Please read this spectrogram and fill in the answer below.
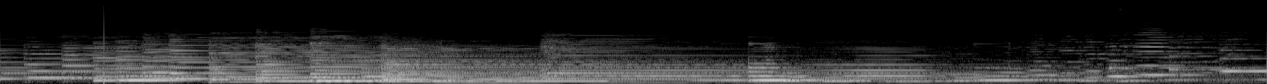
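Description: Free-improvised music on bowed violas and untuned piano: overlapping held string notes over low sustained tones, with piano notes among them.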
